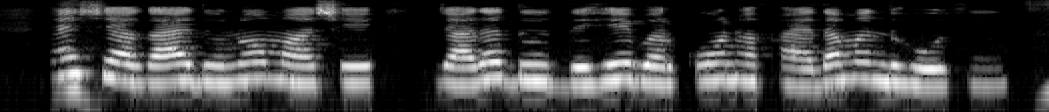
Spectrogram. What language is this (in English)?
Chhattisgarhi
